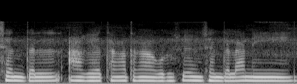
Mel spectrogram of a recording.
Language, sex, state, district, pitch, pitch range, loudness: Chakma, female, Tripura, West Tripura, 170 Hz, 170-175 Hz, -16 LUFS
